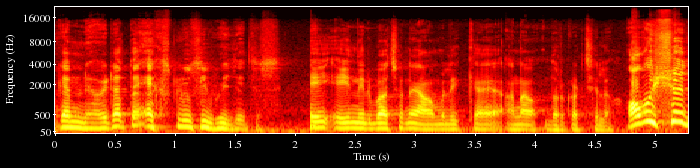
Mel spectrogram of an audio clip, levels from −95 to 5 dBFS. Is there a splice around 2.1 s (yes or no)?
yes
